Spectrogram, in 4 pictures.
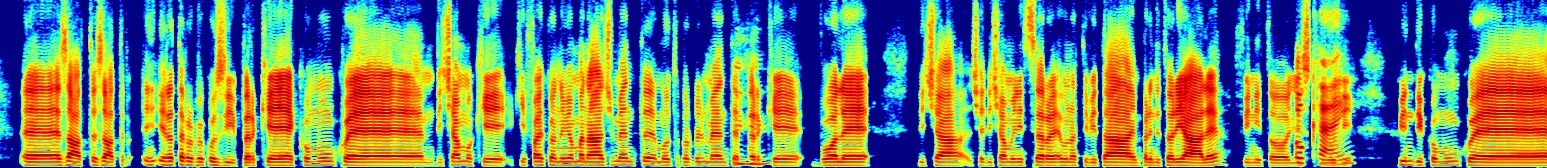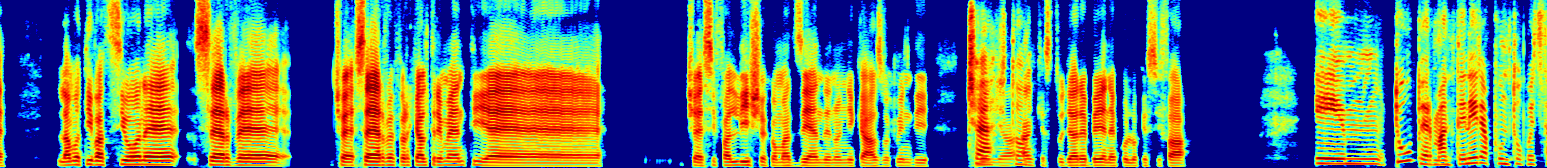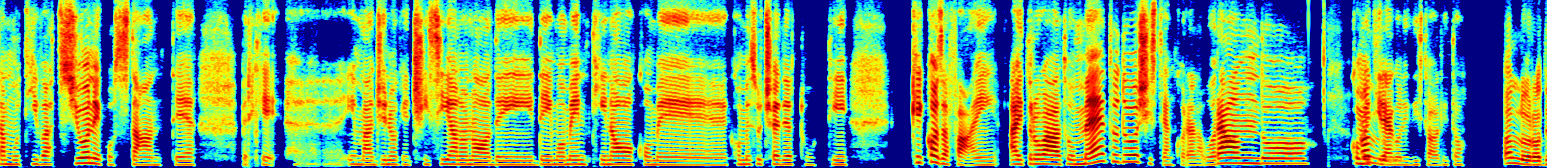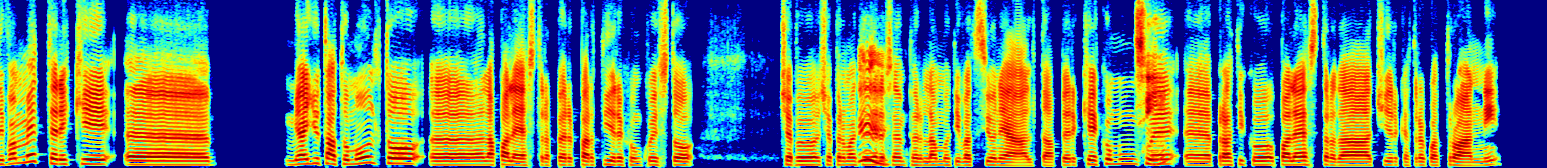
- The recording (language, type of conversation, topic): Italian, podcast, Come mantieni la motivazione nel lungo periodo?
- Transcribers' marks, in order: "cioè" said as "ceh"; tapping; "cioè" said as "ceh"; "cioè" said as "ceh"; surprised: "Mh"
